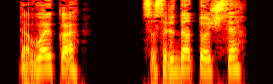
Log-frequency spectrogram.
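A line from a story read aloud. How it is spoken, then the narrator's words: Muttering to himself. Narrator (Russian): пробормотал Том сам себе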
